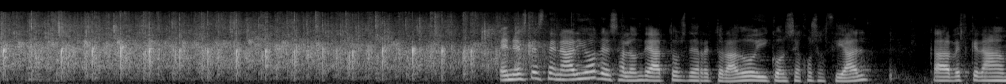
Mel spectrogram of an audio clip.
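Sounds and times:
audience applause: 0:00.0 - 0:05.6
speech: 0:05.0 - 0:10.0.

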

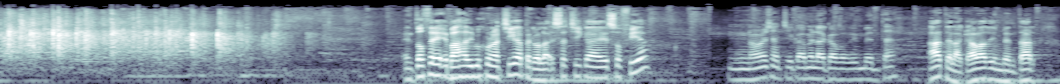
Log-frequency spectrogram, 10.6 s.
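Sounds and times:
audience applause: 0:00.0 - 0:03.4
speech: 0:04.0 - 0:06.7, 0:07.3 - 0:10.5.

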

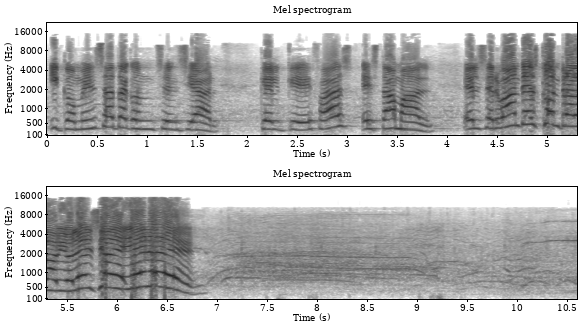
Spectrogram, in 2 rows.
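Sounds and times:
speech: 0:00.1 - 0:06.9
audience applause and cheering: 0:06.9 - 0:10.5.

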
